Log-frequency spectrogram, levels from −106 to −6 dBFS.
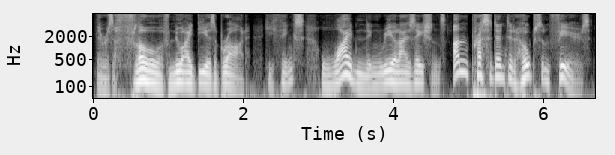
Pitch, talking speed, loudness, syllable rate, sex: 120 Hz, 145 wpm, -20 LUFS, 4.9 syllables/s, male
